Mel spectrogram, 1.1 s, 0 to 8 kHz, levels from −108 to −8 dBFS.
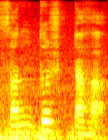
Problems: constant background noise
